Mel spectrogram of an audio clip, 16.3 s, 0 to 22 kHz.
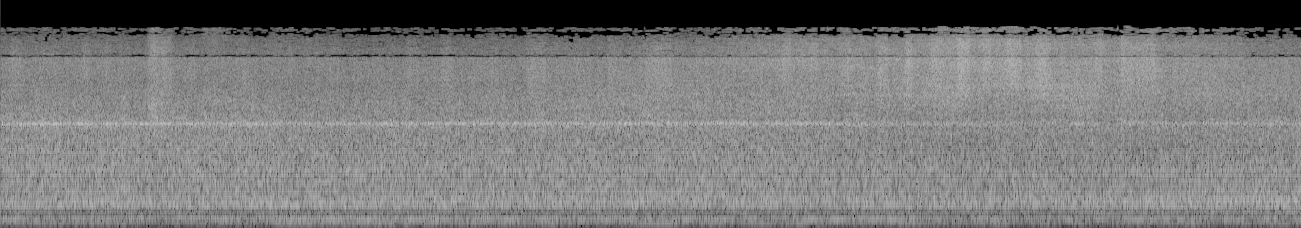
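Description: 200 series Shinkansen train pulling out of an underground station platform: a steady, loud running roar with a high steady whine and a lower hum, in the enclosed station.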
